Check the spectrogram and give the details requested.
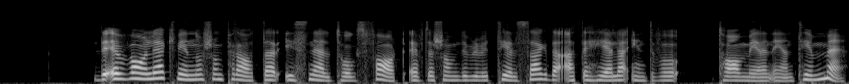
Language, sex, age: Swedish, female, 30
